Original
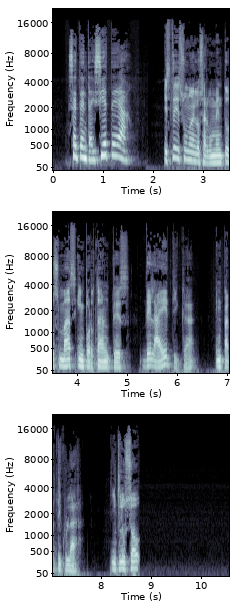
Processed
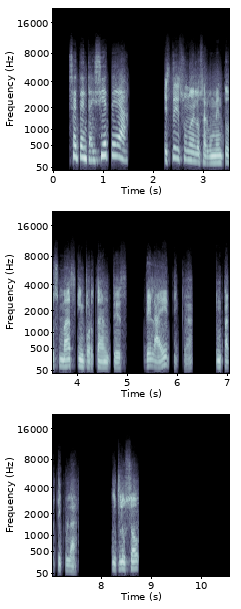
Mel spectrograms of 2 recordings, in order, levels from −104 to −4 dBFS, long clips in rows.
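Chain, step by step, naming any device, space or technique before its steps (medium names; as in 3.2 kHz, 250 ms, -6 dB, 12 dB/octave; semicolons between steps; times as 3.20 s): blown loudspeaker (crossover distortion -34.5 dBFS; cabinet simulation 240–4700 Hz, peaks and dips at 410 Hz -5 dB, 670 Hz -4 dB, 1.7 kHz -3 dB, 3 kHz +7 dB, 4.5 kHz +5 dB)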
